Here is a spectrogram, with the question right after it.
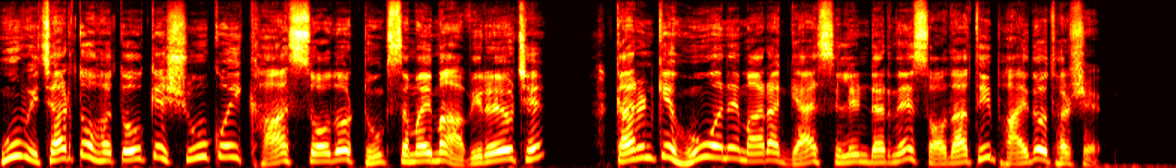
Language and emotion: Gujarati, surprised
